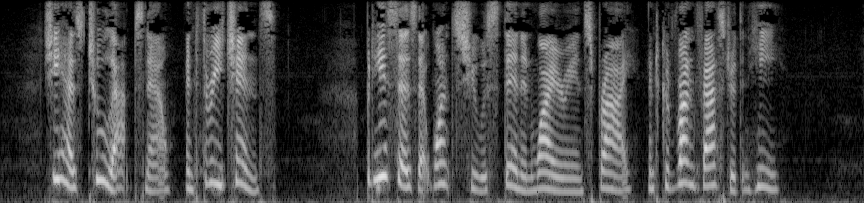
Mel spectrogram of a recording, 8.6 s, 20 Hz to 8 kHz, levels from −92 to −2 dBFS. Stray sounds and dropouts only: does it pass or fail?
pass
